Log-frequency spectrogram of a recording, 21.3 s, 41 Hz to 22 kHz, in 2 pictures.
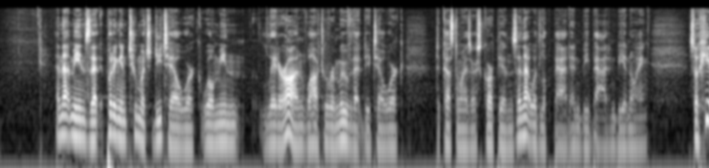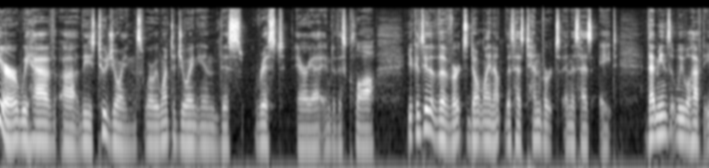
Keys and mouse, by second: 0.4 KP_1, 0.7 KP_3, 1.6 r, 5.5-9.7 middle drag, 12.6-19.2 middle drag, 19.2 click, 19.5-21.2 middle drag.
